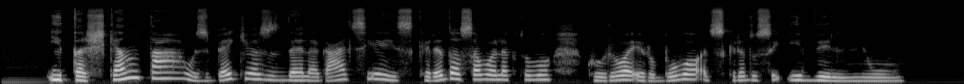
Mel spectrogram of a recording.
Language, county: Lithuanian, Vilnius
